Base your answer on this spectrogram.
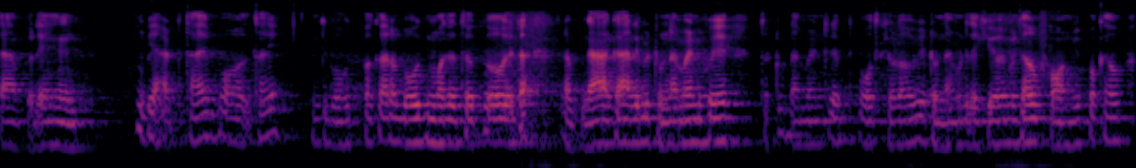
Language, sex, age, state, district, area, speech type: Odia, male, 18-30, Odisha, Puri, urban, spontaneous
